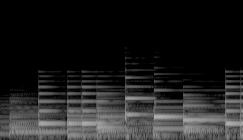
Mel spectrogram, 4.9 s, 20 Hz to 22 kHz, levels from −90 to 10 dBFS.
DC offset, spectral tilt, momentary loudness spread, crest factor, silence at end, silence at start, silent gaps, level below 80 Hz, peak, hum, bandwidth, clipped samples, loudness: under 0.1%; -7.5 dB/octave; 10 LU; 12 dB; 0 s; 0 s; none; -62 dBFS; -18 dBFS; none; 3.6 kHz; under 0.1%; -32 LUFS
